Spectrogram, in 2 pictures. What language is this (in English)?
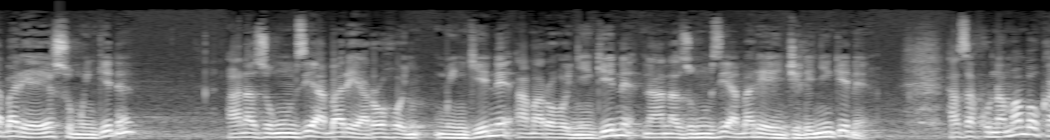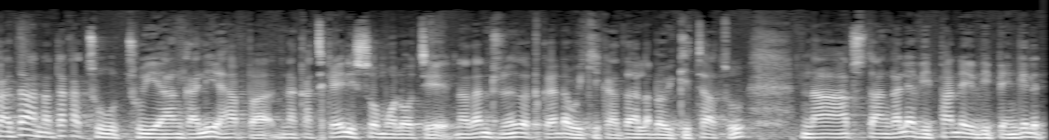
Swahili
